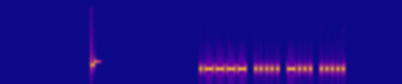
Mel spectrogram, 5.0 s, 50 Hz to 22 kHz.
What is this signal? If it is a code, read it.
Morse code, heard as a keyed tone, about 36 wpm, 700 Hz. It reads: 15B5
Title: Four Challenging Letter-Number Combinations 35wpm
